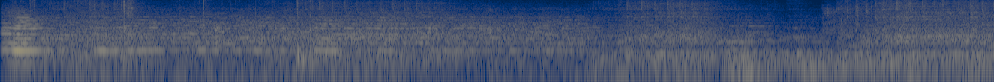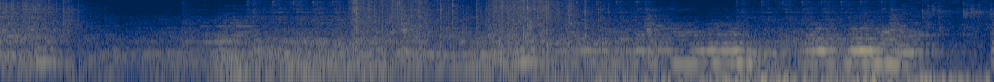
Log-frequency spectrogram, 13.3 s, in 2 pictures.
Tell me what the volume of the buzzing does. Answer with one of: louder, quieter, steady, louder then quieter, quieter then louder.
quieter then louder.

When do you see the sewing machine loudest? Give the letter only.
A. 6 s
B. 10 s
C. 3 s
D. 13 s
A.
